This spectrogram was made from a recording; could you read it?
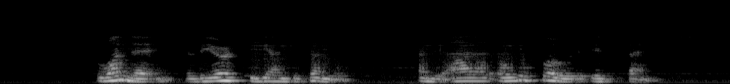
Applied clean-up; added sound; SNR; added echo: neural separator model SepFormer DNS4.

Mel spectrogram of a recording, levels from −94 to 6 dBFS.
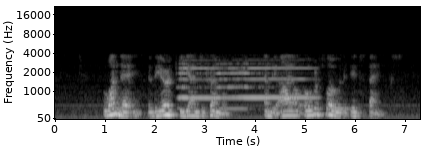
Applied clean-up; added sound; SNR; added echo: none; Wind instrument, woodwind instrument; 8 dB; reverberation time 0.3 s.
